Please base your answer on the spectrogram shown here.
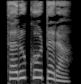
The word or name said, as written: ತರುಕೋಟರ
